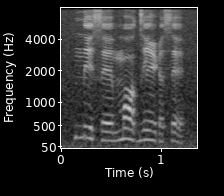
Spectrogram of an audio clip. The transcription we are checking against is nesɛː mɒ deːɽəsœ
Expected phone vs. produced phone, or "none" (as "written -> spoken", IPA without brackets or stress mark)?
œ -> ɛ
